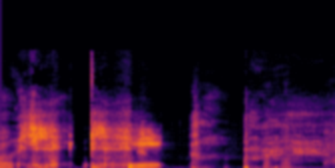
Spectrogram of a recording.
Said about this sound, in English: And then, of course, I'm like triggered by people coughing around me. I'm like, oh, God, why? I know. Cover that cough.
